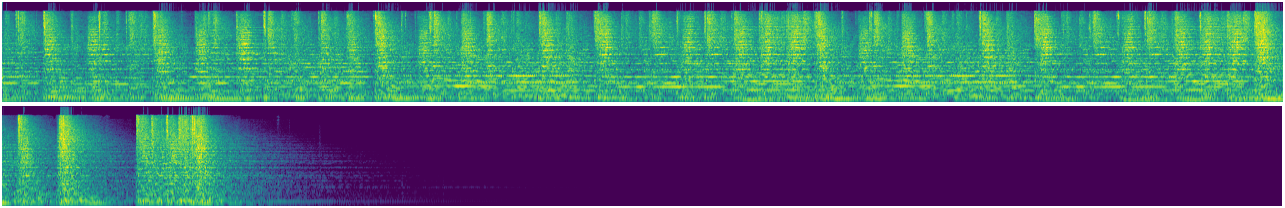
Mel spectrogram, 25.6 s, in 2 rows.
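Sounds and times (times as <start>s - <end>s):
inspirational orchestral music: 0.0s - 16.9s.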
